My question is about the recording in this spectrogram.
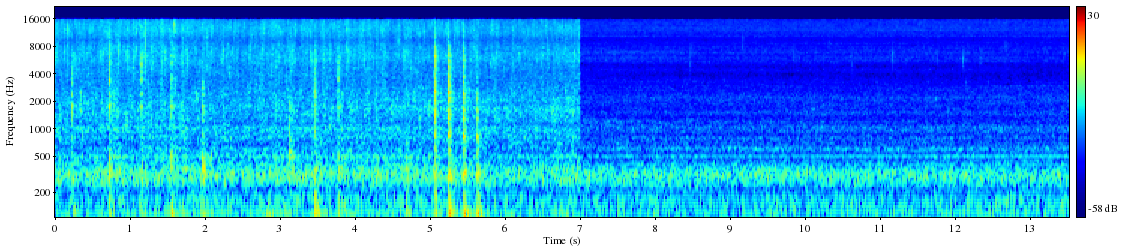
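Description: Coconut-milk fish curry bubbling in a non-stick frying pan, with sharp clicks of a spatula against the pan, including a quick run of four knocks about five seconds in. About seven seconds in the bubbling hiss drops away abruptly, leaving a quieter steady low hum.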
